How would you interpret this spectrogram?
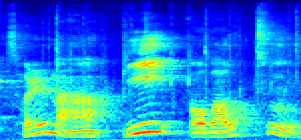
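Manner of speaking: ordinary delivery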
